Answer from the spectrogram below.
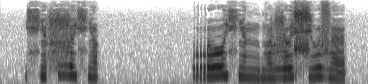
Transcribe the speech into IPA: ç ə̃ ɬ ɮ ə ç ə̃ | r ɤ ç ɛ̃ ŋ ɡ ə̃ ɮ ə ɕ ɯ z ɛ̃

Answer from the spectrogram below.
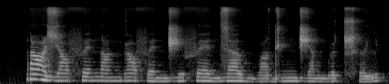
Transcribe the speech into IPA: ɾ ɑ ʑ ɑ f ɛ n ɑ ŋ ɡ ɑ f ɛ n d͡ʒ ɪ f ɛ n z a w m b ɑ d ɪ ŋ n d͡ʒ a m b ə ʈ͡ʂʰ ə lʲ

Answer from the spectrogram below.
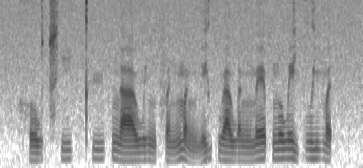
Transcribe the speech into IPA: h o˨ w t͡sʰ iː˧ k̚ pʰ yː˧ p̚ n̪ aː˨˧ w ɪ˨ ŋ f ɐ˨˥ n m ɐ˨˩ ŋ n̪ e˥ j kʷ aː˧ w ɐ˧ ŋ m ɛː˥ p̚ n̪ o˥ w e˨˥ j p uː˥ j m ɐ˧ t̚

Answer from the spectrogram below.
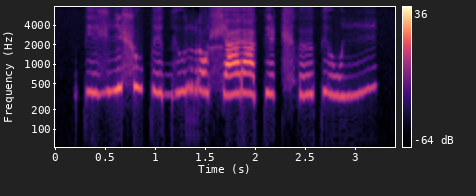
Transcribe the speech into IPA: pʲ e ʒ i ʂ u p e bʲ u r ɔ ɕ a ɾ a pʲ ɛ ʈ͡ʂʰ ø pʲ o w i

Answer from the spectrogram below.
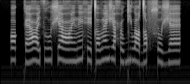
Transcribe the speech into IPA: ɒ˧ kː æ˩˧ ʕ i˩˧ θ ɣ u˧˩ ʃ æ˥˧ ʕ ẽ˧ ð ẽ˥ h e˧˩ t ɒ˧ β æ̃˥ ʒ e˧ ħ u˩˧ ɡ j u˧˩ ɐ̯ dˤ o˥˧ f s o˧˩ ʒ æ˥

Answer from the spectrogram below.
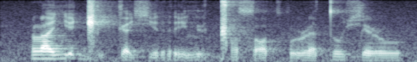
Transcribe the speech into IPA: ɭ a˦ ʎ ḛ˦ ɡ͡ǁ ḭ˨ k ɛ̰˦ ç ḭ˧ r ḭ˦˨ lʲ ṵ˦ ɡ͡ǁ ɔ˦ s ɔ̰˧ t͡sʼ ṵ˧ ɭ ɛ˨ t u˦ ç e˧ ɭ u˧

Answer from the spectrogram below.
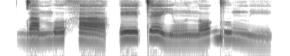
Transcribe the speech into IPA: d a˧ m o˦ h a˦˨ | e˦ t ɛ˦˨ j ũ˨ n ɔ˨˦ ɡ u˧ m i˨

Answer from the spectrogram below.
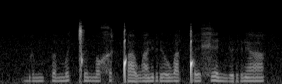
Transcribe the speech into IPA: b e m ɘ p ɛ m ɘ ǀ ɨ n ɔ x ɐ ǃ a w ã rʲ o w a ǃ e x e nʲ ɔ rʲ ã

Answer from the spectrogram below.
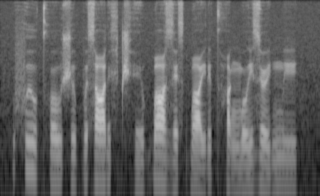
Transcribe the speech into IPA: f ɯ u̯ t̪ʰ o u̯ ʃ ɯ p ɯ s ɑ ɾ e̤ x t͡ʃʰ e̤ u̯ ɡ͡b ɑ z e s ɡ͡b ɑ i̯ ɾ i t̪ʰ ɑ ŋ͡m o i̯ z ø i̯ ŋ͡m i

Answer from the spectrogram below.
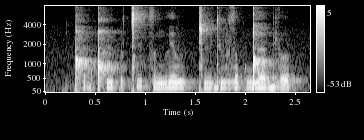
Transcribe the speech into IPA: ǃʰ ə b ǃʰ y p ə ǀ i t͡s ə ŋ lʲ ɛ v i p ǀ y d y v z ə p ŋ͡ǃ ɛ b j ə

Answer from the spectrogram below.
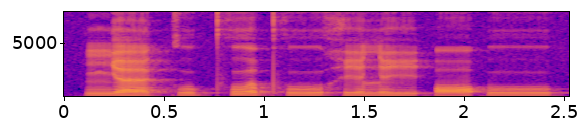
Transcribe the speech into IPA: ɲ ɛː˥˨ k u˩˧ pʰ u˥˨ ə̯ pʰ uː˩˧ h i˧˩ l iː˧˩ ʔ ɔː˩˧ ʔ uː˧

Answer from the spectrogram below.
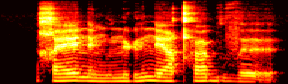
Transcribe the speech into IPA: χ ɛː n ɛ ŋ u n ɨ ɽ ɨ n ɛː qʰ u b u v əː

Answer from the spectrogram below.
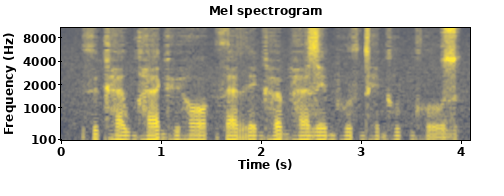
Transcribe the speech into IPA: θ y k ɦ æ w ɡʱ æ ɡʱ y ɦ ɔ | θ æ r e ɡʱ œ bʱ æ z e bʱ u θ dʱ e ɡʱ u k ɡʱ o z

